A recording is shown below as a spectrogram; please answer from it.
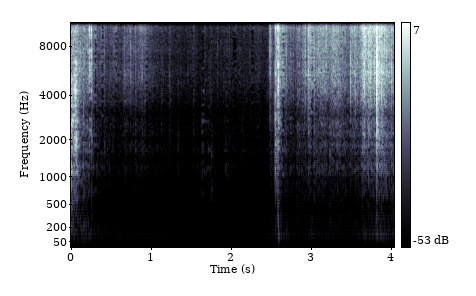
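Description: Near silence for about two and a half seconds, then a single click and a faint sizzle of egg white frying on low heat in a nonstick pan, with a few light clicks from handling it near the end.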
